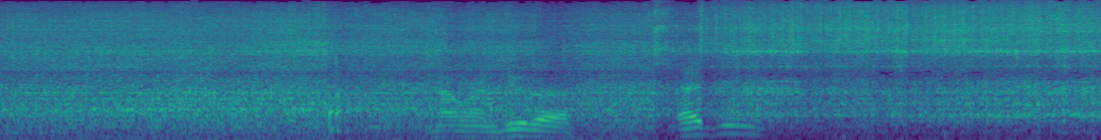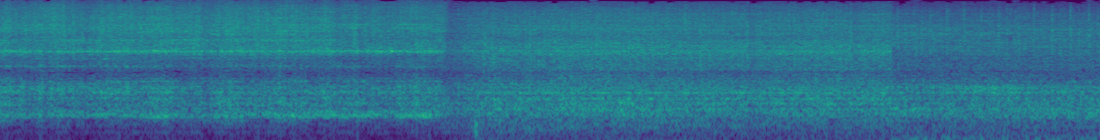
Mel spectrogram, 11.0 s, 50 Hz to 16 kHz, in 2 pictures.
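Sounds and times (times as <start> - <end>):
belt grinder running: 0.0 - 11.0
steel file grinding on belt: 3.2 - 7.8.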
